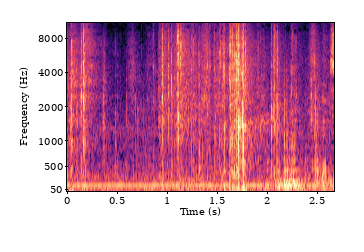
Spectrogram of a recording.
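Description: A stiff new tarot deck is shuffled with crisp, papery riffles and crinkling snaps, the cards bent as they go, quiet and close with no talk.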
